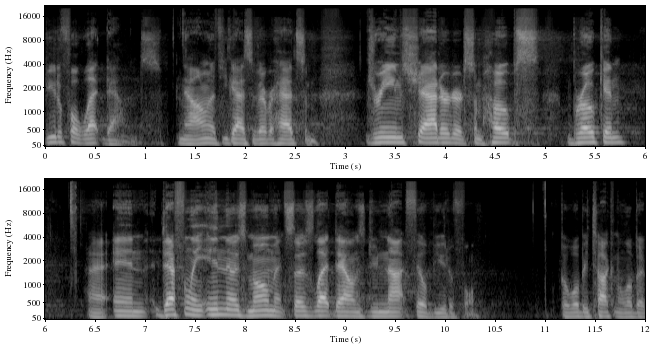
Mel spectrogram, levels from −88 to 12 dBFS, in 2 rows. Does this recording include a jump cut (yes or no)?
yes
